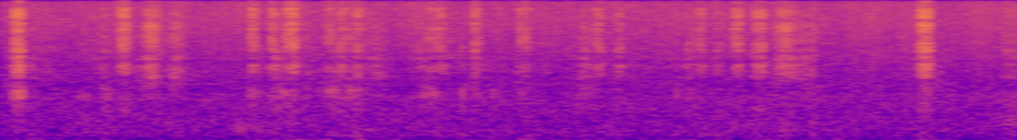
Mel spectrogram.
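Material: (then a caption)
Paper. A pencil writes continuously in Korean script on an open lined paper notebook, its graphite scratching the paper. Quiet, steady scratching is broken by short, brighter bursts of hiss as strokes press harder, over a faint low rumble.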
